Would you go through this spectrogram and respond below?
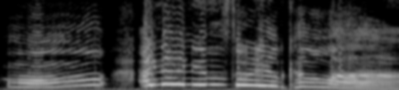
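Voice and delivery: moved almost to crying; touched aww. Real, not acted. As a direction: listener moved by the puppy story, high and teary. Touched reaction to puppy story.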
